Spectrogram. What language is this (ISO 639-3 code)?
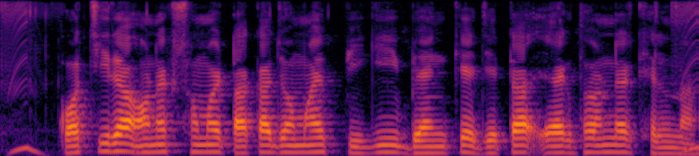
ben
